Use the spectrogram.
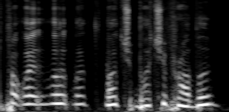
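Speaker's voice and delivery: high-pitched retold challenge to the referee; confrontational. Acted quarrel with the referee.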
